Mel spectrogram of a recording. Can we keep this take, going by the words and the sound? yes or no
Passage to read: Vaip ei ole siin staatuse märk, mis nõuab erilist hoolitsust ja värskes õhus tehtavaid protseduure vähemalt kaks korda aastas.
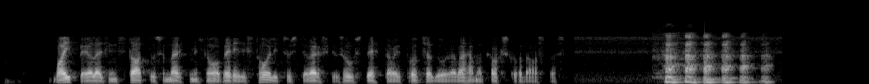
no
